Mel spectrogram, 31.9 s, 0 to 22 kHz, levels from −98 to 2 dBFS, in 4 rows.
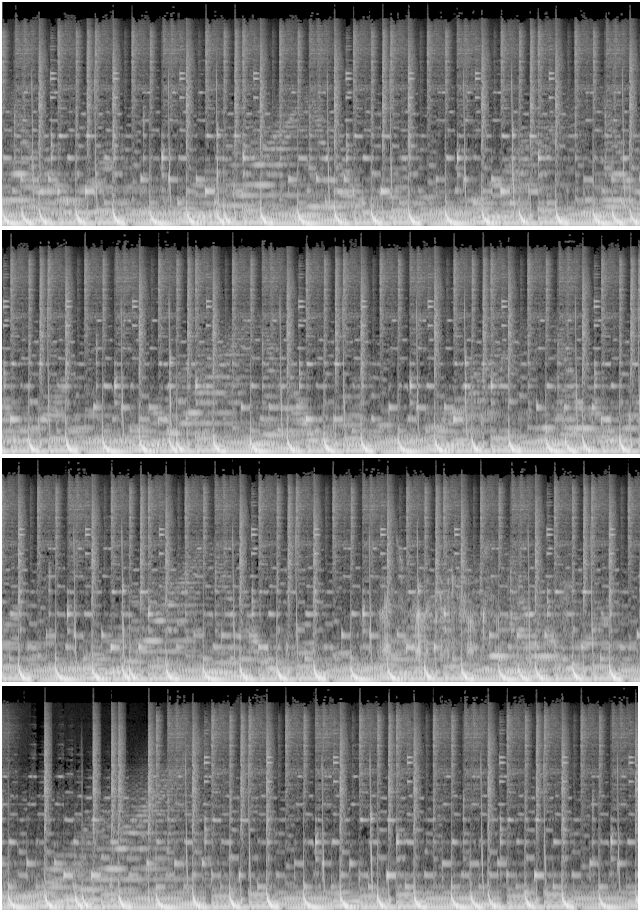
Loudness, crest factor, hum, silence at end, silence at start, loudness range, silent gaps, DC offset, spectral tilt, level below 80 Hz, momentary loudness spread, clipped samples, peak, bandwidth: -14 LUFS; 12 dB; none; 0 s; 0 s; 1 LU; none; under 0.1%; -5 dB/octave; -16 dBFS; 3 LU; under 0.1%; 0 dBFS; 16.5 kHz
